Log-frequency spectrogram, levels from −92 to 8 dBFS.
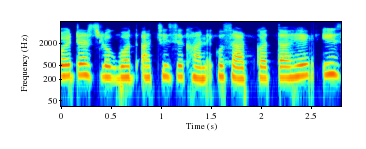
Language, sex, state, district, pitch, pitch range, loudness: Hindi, female, Bihar, Gaya, 235 Hz, 225-250 Hz, -18 LUFS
